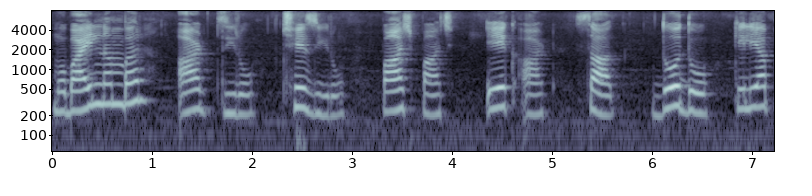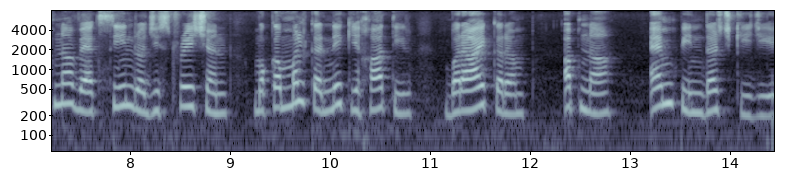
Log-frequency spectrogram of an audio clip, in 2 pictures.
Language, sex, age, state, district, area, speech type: Urdu, female, 30-45, Delhi, South Delhi, urban, read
